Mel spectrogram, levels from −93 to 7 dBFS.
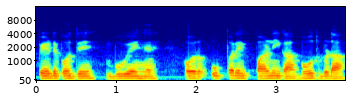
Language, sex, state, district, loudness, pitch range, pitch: Hindi, male, Haryana, Charkhi Dadri, -15 LUFS, 110-120 Hz, 115 Hz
